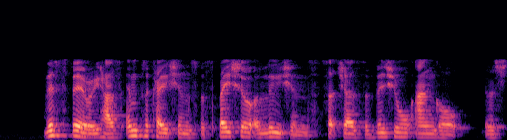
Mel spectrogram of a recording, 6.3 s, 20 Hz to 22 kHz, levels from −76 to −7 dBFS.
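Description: No technical faults can be heard in this speech; it carries the narrow telephone band of G.711 coding, with nothing above about 3.8 kHz and only faint quantisation noise riding under the voice, as expected from a 64 kbps A-law line.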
